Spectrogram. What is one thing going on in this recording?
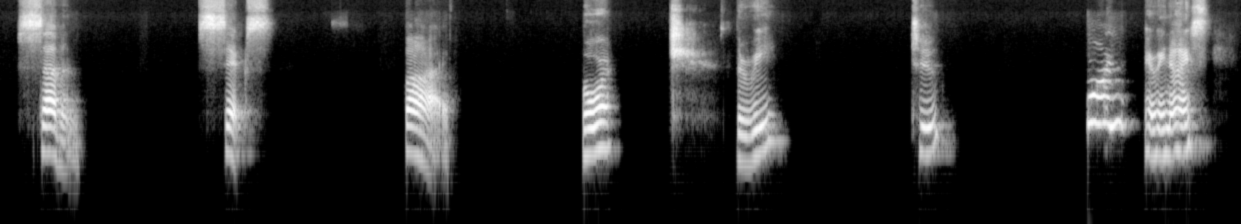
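An elderly woman speaks calmly in short, spaced phrases, close to a microphone.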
